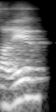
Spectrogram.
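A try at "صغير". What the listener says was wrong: Zghayr. You know, it's a, it's instead of side, it's a za.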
